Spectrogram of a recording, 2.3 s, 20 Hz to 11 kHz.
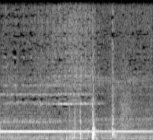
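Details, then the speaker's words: Fan on low powered by a 1100 watt Power Bright modified sine wave inverter, drawing about 32 watts versus 27 on pure sine: loud high buzzing whine with light clicks; motor humming on modified sine wave power. "all right here is the modified sine wave demonstration and uh when you start it up on low you're going to hear like God awful sound"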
